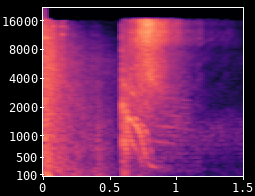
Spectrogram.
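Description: A black powder gun fires a single sharp, loud blast, followed by a downward-sliding whizz and a fading noisy tail; a rushing noise dies away just before the shot.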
